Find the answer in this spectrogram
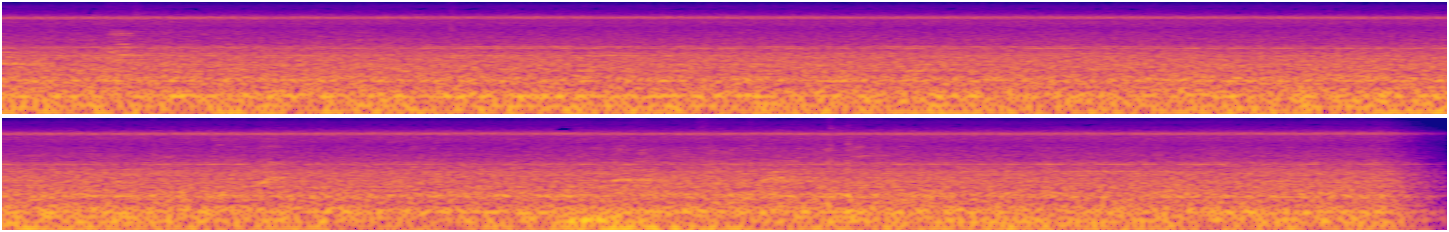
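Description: iFly indoor skydiving vertical wind tunnel running with a flyer in it: a steady rush of air and fan noise with a constant high whine above it.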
